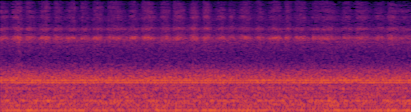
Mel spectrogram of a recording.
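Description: Pencil scratching on paper in quick back-and-forth strokes, shading in curved lines.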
